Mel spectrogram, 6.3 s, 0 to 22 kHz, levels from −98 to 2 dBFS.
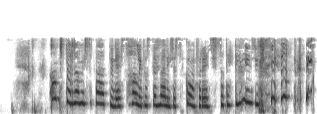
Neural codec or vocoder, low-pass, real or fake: none; 5.4 kHz; real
